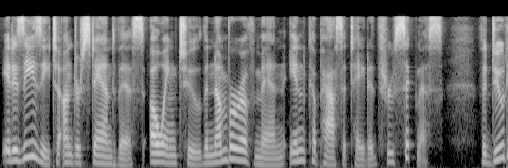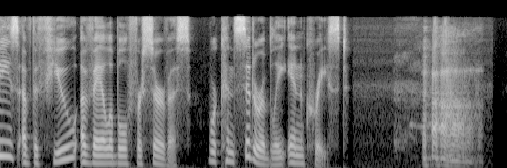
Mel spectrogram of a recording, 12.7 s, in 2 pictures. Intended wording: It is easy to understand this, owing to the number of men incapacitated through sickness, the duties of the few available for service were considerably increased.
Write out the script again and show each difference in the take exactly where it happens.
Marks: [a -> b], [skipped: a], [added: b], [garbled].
It is easy to understand this, owing to the number of men incapacitated through sickness, the duties of the few available for service were considerably increased.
